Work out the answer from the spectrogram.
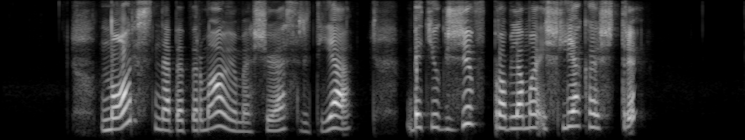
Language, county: Lithuanian, Marijampolė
